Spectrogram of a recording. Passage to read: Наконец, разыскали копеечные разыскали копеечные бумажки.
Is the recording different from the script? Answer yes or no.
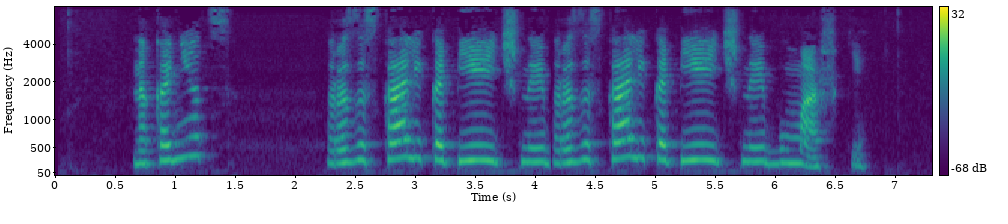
no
